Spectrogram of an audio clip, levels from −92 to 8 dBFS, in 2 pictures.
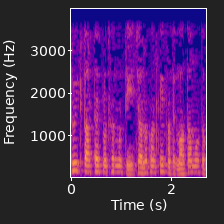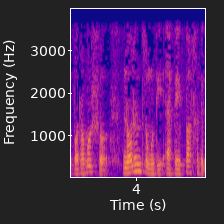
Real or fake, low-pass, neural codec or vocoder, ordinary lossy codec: real; 3.6 kHz; none; none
